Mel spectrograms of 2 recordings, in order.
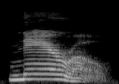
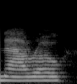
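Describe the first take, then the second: First: The first vowel is a long A. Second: The first vowel is a short A. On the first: The speaker calls it wrong. "We've turned it into a long A" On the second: The speaker calls it right. "I pronounced that A as a short A"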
